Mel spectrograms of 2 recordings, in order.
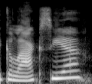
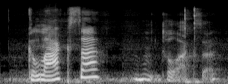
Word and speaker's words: Galaxa: I keep wanting to add the I to Galaxia. Galaxa.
